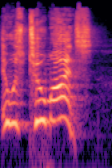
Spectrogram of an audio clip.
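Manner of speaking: angry, loud, very high octave jump. Speaker repeats his point to the man he is criticizing, angry, voice up an octave. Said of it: "When my voice goes up an octave, you know I'm pissed".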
